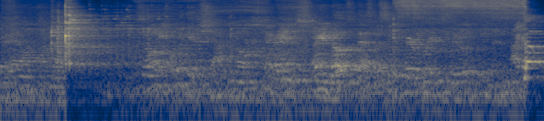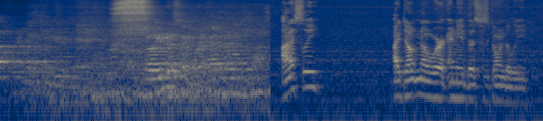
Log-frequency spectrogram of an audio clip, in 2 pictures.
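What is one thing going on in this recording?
A man talks calmly and steadily, close to the microphone.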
